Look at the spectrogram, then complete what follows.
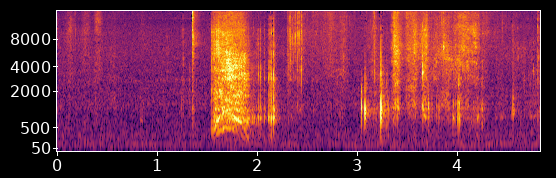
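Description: Zipper of a plastic pencil pouch pulled open in one quick stroke, followed by clicks and rustling as small bottles are handled and taken out of it.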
